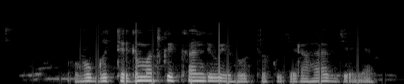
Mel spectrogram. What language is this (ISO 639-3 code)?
kin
